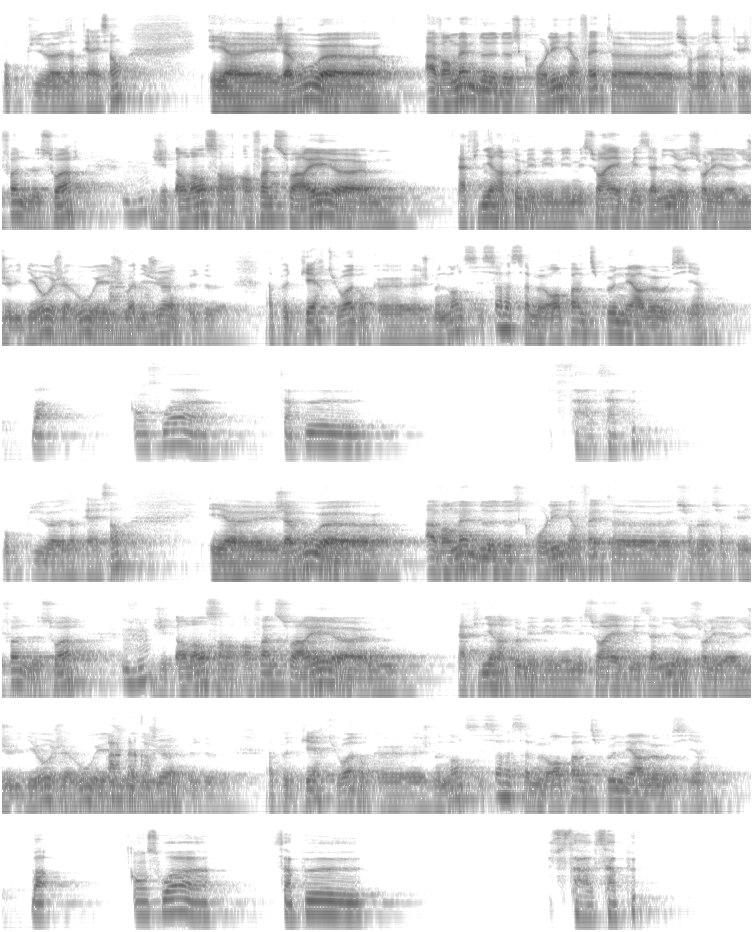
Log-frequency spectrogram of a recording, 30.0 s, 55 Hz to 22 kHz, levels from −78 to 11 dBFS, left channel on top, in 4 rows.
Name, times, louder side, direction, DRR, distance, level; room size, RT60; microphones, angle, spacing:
voice 1, 0.0-3.9 4.2-8.3 9.0-11.4 12.0-17.5 17.8-22.0, left 3 dB, 35° left, 10 dB, 0.5 m, -32 dB
voice 2, 8.7-9.0 16.0-16.5 22.8-23.0 23.8-24.6 25.2-26.1 27.9-28.8, right 7 dB, 90° right, 16 dB, 0.3 m, -37 dB
13.0 x 5.5 x 2.5 m, 1.0 s
head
